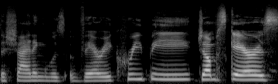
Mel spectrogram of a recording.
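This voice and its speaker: A woman shouts in an animated tone at a medium pitch with ordinary pitch variation. The sound is dry and close, with no echo. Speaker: movie reaction youtuber. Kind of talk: casual reaction commentary. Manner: loud, yells into the mic.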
